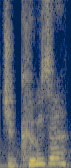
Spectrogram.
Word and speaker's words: Jacuz: How do you say your name? Jakuza or Jacuzzi? It's Jacuz.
